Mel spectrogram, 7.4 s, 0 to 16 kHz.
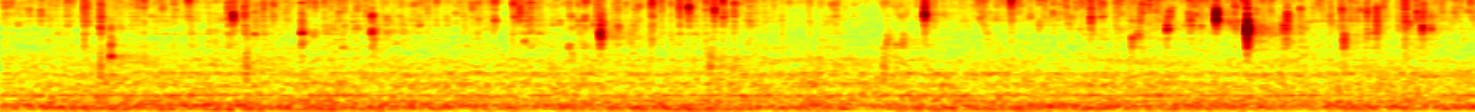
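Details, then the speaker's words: VW Touareg 4.2 V8 with a holed block, engine off: coolant poured in runs straight out underneath in uneven drips and splashes from what looks like two leaks, one substantial; coolant leak. "Okay, so we've definitely got a leak. That looks like coolant. Looks like we've maybe got 2 leaks. That one's quite substantial."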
